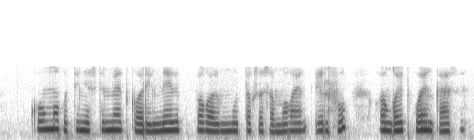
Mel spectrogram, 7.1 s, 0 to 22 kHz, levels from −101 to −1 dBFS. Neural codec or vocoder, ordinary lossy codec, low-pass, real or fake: none; none; 3.6 kHz; real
